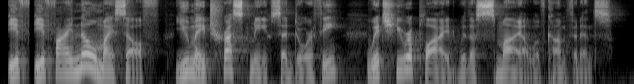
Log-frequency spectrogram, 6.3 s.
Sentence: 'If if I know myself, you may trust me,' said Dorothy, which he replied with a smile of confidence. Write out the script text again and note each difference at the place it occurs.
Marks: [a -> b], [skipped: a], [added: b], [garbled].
'If if I know myself, you may trust me,' said Dorothy, which he replied with a smile of confidence.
